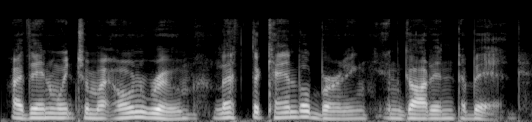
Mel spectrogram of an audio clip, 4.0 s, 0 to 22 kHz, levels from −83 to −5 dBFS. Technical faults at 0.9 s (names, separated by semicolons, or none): none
